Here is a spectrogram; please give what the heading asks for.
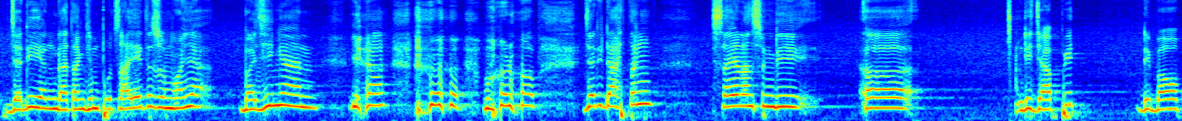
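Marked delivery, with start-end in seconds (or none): none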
